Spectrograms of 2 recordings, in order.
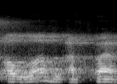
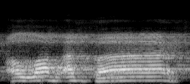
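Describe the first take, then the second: First: The last vowel of akbar is kept short. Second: The last vowel of akbar is drawn out long. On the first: The speaker calls it right. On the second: The speaker calls it wrong. "Yang baknya tidak boleh dipanjangkan"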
